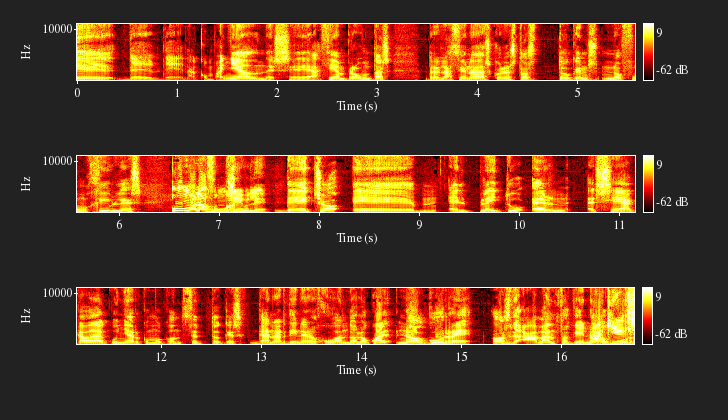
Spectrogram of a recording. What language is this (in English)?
Spanish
